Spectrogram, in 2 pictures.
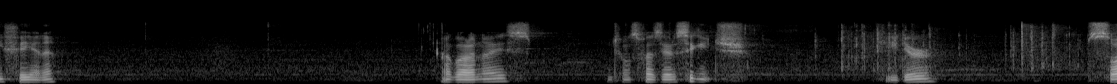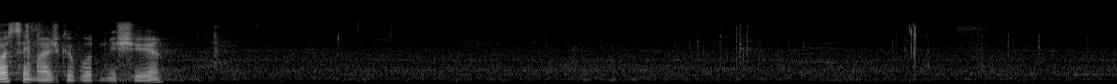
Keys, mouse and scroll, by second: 1.4-2.8 drag, 4.2 click, 4.7 scroll down 2, 5.1 scroll up 2, 6.0 click, 7.1 Return, 8.1-11.1 typing, 11.4 Return.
